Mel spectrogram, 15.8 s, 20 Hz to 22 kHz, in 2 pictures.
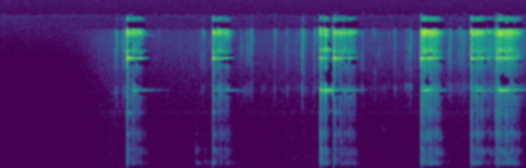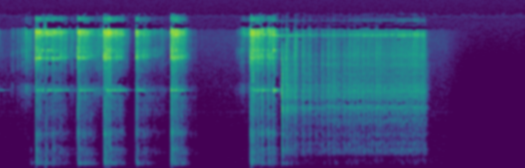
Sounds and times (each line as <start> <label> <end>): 11.6 Change being dropped into a glass jar 14.3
